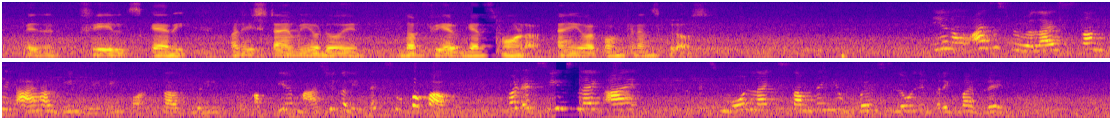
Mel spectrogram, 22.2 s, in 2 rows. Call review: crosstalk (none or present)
none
